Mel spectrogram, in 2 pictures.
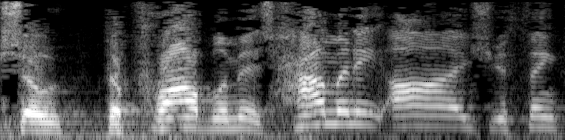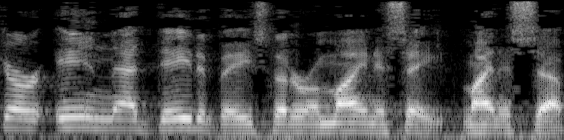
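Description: Lively intonation marks a man speaking at a moderate pace in a New York accent. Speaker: optometrist lecturer. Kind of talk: lecture to a live audience. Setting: lecture hall with audience. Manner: informal, filler-heavy, conversational.

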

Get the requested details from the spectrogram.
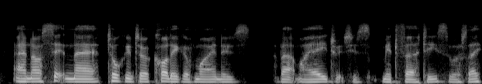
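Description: The speaker is a man with a British accent. He talks at a fairly quick pace. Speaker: podcast host. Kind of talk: casual interview chat.

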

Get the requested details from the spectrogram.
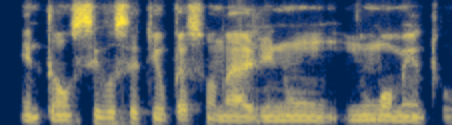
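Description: A man talks in a normal speaking voice at a fairly low pitch. The pace is moderate and the sound is dry and close with no echo. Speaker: comic book podcast co-host. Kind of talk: casual chat.

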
